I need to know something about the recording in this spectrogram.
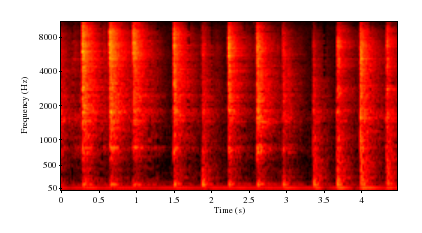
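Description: Felt-pad ink dauber tapping repeatedly on thin metal tree cutouts lying on a glass mat, an even run of sharp knocks at about three a second.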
